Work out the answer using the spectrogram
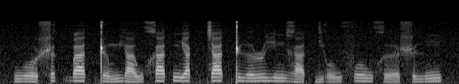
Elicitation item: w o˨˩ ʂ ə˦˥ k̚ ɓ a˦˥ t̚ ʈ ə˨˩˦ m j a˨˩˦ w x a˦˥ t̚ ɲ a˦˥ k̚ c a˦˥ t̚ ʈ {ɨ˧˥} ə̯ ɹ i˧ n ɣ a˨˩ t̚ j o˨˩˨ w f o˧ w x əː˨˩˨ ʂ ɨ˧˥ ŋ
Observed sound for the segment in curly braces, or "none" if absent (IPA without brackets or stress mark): ɨ˧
